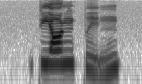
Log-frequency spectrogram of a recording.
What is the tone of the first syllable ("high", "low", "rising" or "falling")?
high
